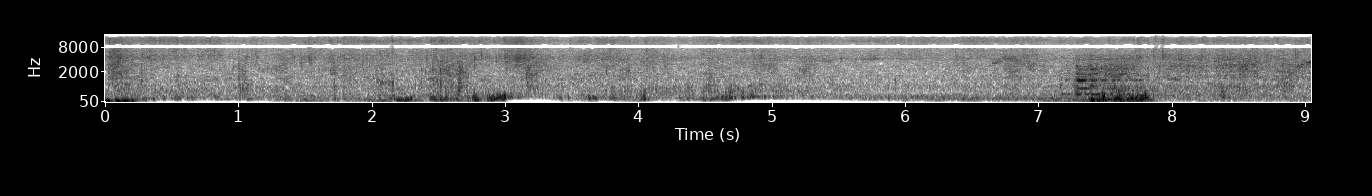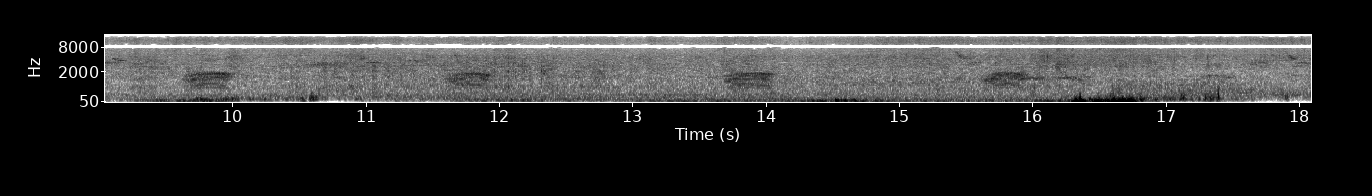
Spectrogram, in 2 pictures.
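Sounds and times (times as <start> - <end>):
garden hose spraying water: 0.0 - 18.0
bird calling: 8.9 - 12.8, 13.6 - 14.2, 15.4 - 16.4.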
